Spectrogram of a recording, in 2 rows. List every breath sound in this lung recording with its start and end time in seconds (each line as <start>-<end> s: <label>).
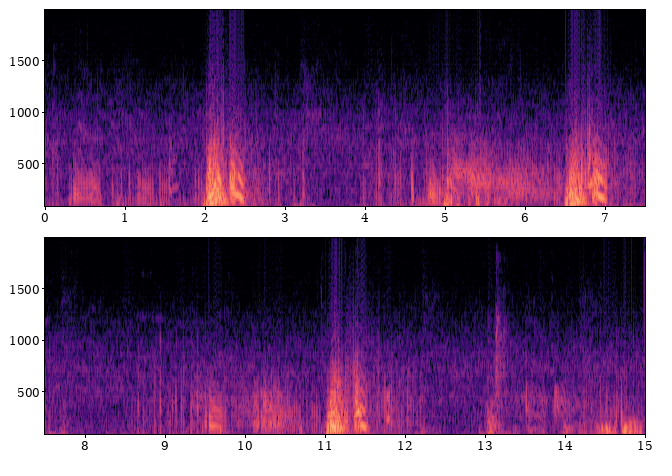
0.23-1.73 s: inhalation
0.23-1.73 s: crackles
1.90-2.55 s: exhalation
2.25-2.53 s: wheeze
5.00-6.50 s: inhalation
5.00-6.50 s: crackles
6.48-7.11 s: exhalation
6.48-7.11 s: wheeze
9.57-9.82 s: wheeze
10.05-10.99 s: inhalation
10.05-10.99 s: crackles
11.01-11.71 s: exhalation
11.36-11.67 s: wheeze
